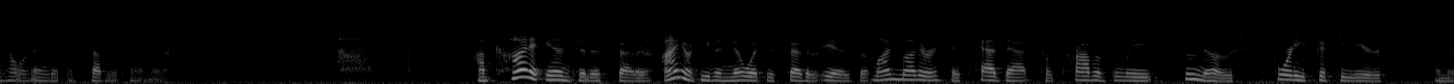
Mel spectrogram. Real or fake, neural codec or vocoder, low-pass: fake; codec, 16 kHz in and 24 kHz out, 1 kbps, XY-Tokenizer; 5.4 kHz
